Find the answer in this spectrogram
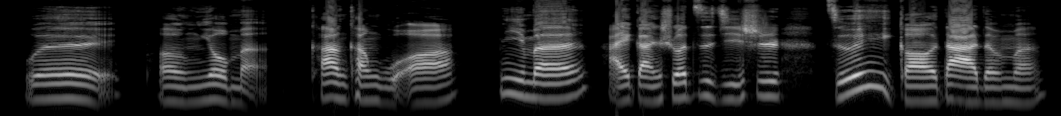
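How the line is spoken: Slow speech. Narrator (Chinese): 大金鱼 它慢慢地说

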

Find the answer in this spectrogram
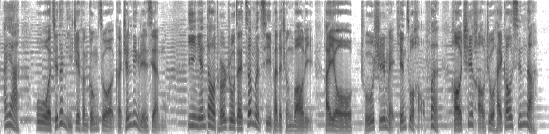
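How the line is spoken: Cheerful smiling woman. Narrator (Chinese): 印度女作家忽然露出了一脸欢喜的笑，对主任说

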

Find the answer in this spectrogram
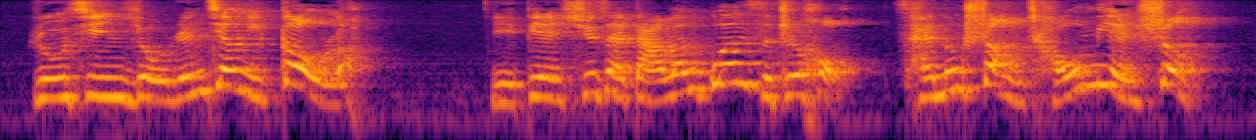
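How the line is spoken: Angry, loud. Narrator (Chinese): 包公这时也已动了心火，高声说

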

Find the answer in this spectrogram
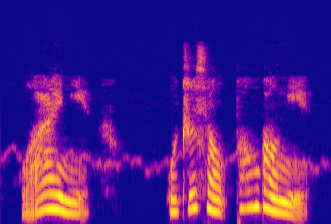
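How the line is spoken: Murmuring. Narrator (Chinese): 何佩佳 他喃喃地说

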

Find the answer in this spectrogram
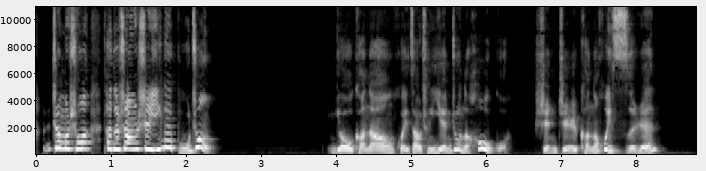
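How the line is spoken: Happy excited shout. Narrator (Chinese): 匹诺曹高兴地跳起来叫道

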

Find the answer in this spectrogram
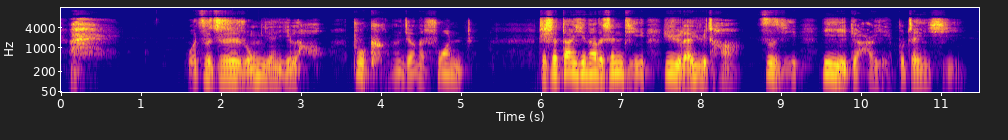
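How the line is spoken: Sighing. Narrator (Chinese): 卓卓文君叹了口气

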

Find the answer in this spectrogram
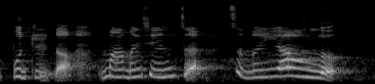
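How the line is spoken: Sobbing. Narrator (Chinese): 霸王龙接着问，抽抽搭搭哭着说

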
